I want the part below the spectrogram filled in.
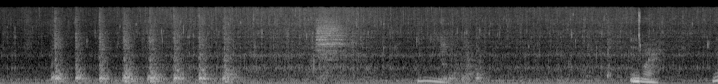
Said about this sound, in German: Die Fritteuse brutzelt und der Bierkühlschrank surrt.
